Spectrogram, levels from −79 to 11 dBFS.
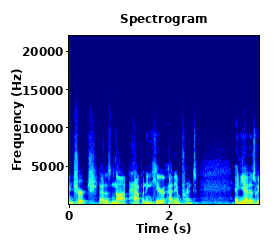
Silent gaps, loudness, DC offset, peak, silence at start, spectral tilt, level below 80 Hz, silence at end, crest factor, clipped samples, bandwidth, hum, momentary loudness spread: none; -26 LUFS; under 0.1%; -8 dBFS; 0 s; -6.5 dB/octave; -64 dBFS; 0 s; 20 dB; under 0.1%; 12.5 kHz; none; 13 LU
